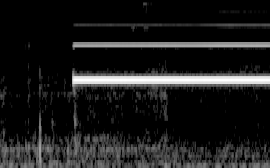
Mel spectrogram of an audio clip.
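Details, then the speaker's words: Barn-find Stern Wild Fyre pinball, power/ground repair: multimeter gives a steady continuity beep on the ground check before the transformer is grounded to the grounding strap. "all right so now I've got continuity"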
